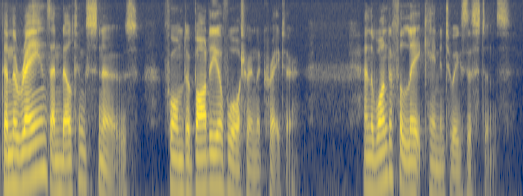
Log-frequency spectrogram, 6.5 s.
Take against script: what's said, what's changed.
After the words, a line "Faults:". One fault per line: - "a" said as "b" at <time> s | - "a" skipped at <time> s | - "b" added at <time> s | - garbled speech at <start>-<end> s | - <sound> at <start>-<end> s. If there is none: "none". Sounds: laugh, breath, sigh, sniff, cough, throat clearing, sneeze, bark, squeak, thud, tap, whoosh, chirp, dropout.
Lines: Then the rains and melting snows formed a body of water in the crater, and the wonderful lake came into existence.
Then the rains and melting snows formed a body of water in the crater, and the wonderful lake came into existence.
Faults:
none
